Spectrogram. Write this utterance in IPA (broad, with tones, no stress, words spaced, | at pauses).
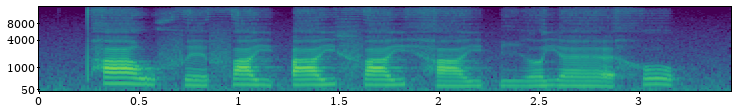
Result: pʰaː˥˨wfe˩˧ fa˧jʔa˧˥j fa˧˥j ha˩˧jʔi˩˧ə̯jɛː˧˩ ho˥˨k̚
